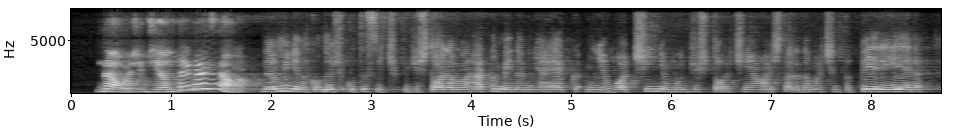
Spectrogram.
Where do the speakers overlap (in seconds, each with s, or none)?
none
